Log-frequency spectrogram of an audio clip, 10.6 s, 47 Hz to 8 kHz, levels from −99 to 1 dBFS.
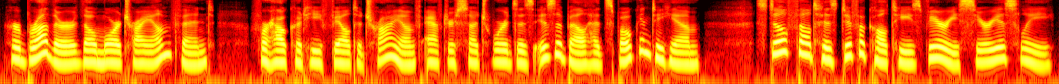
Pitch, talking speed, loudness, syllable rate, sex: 200 Hz, 140 wpm, -18 LUFS, 4.2 syllables/s, female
